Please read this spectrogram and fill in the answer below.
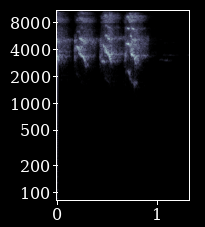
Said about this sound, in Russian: Попугай, да? Вы знаете, что во Вриндаване нет интернета. Во Вриндаване, знаете, кто есть? Попугай.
